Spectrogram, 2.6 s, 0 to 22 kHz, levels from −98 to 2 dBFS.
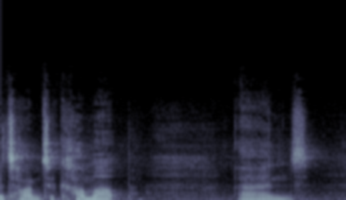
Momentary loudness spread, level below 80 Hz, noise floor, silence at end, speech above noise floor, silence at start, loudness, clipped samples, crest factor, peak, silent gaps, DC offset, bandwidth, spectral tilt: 23 LU; -72 dBFS; -62 dBFS; 0.25 s; 23 dB; 0 s; -39 LUFS; under 0.1%; 22 dB; -18 dBFS; none; under 0.1%; 13.5 kHz; -3.5 dB/octave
